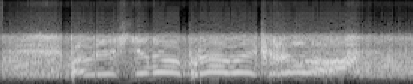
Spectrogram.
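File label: right wing, mood med, Russian; War Thunder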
